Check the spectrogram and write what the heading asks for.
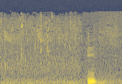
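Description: A faint, even background hiss, then near the end background music comes in with a loud, deep plucked note.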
